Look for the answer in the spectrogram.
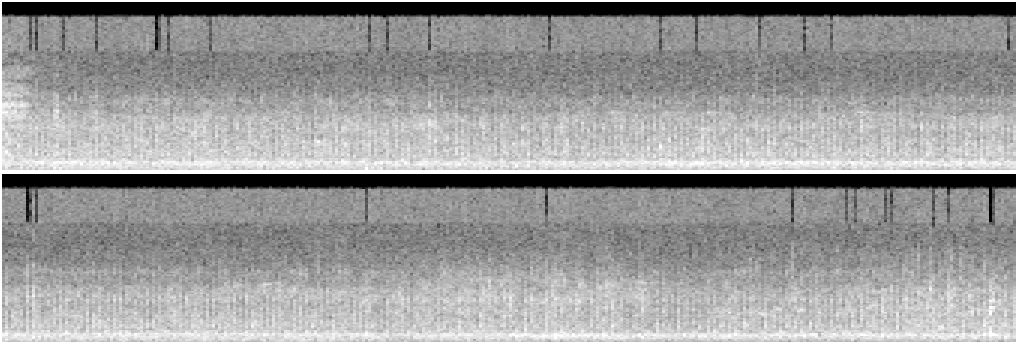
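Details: Narrowboat diesel after the fouled propeller was cleared through the weed hatch: steady low thrum with an even beat and no labouring; the boat runs smoothly under way and feels much better.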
